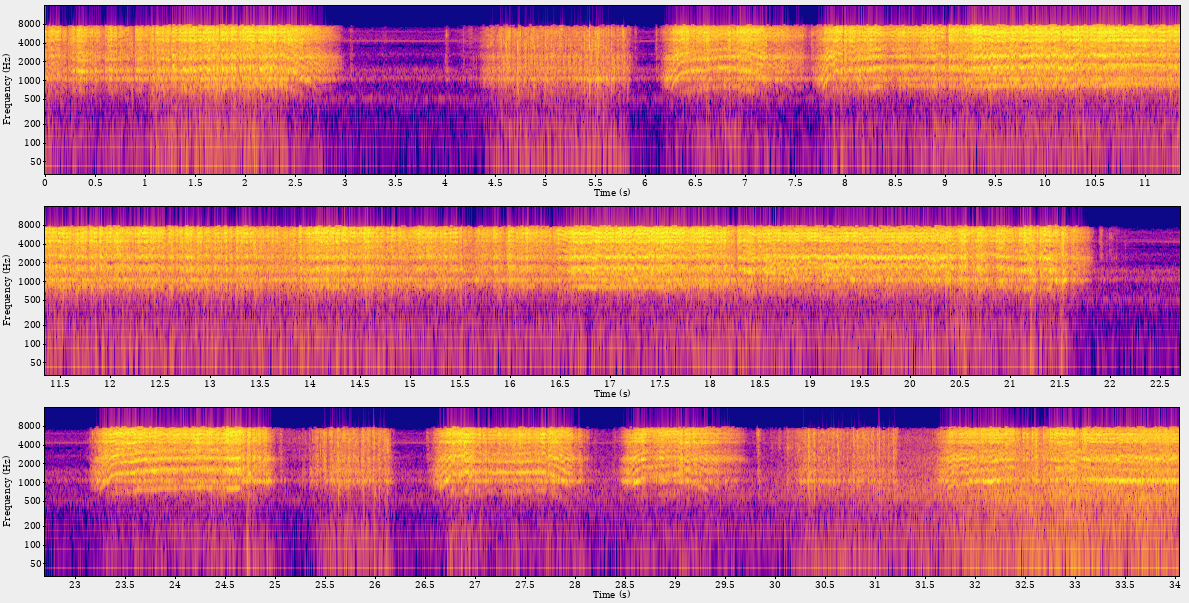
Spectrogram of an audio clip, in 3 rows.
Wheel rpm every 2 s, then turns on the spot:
170, 80, 30, 80, 190, 220, 230, 230, 220, 210, 190, 50, 120, 100, 60, 30, 150.
4-6 24-26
